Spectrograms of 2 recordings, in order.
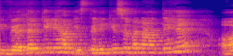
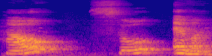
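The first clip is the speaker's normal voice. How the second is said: very drawn-out, syllable by syllable; slow dictation; 2 semitones lower, much slower than usual. Shown as a demonstration. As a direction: stretch it out for the class to write. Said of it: "teacher dictates word slowly". (बहुत धीमे खींचकर बोलना)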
